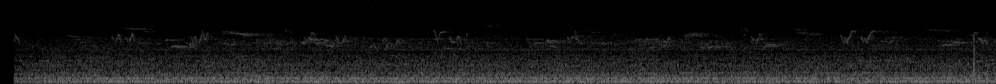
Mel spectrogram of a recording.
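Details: Western honey bees at the hive entrance at Essex County Environmental Center give a steady low droning buzz, with faint bird chirps above.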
